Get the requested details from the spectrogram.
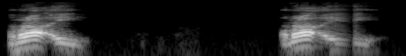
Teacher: Acentuamos, entrecortamos en el medio y queda el sonido de la ya después.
